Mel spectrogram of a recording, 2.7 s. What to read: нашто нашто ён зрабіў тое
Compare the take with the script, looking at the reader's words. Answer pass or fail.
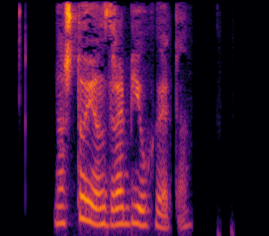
fail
